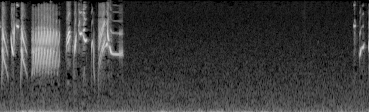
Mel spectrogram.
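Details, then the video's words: European goldfinch singing, a recording meant for luring birds to capture: a quick run of liquid twitters and a harsh buzzy note, then near silence before a last chirp. "Chardonneret qui chante - Pour capture d'oiseaux"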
